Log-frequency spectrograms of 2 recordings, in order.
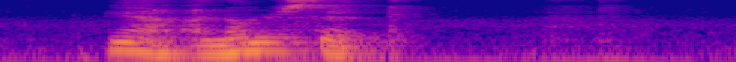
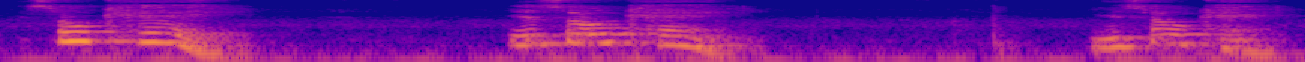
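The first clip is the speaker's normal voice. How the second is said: cooing reassurance; 10 semitones higher, 7 dB quieter than usual. Real, not acted. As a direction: soothe a pet in a high coo, fading softer. Comforting the crying cat.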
